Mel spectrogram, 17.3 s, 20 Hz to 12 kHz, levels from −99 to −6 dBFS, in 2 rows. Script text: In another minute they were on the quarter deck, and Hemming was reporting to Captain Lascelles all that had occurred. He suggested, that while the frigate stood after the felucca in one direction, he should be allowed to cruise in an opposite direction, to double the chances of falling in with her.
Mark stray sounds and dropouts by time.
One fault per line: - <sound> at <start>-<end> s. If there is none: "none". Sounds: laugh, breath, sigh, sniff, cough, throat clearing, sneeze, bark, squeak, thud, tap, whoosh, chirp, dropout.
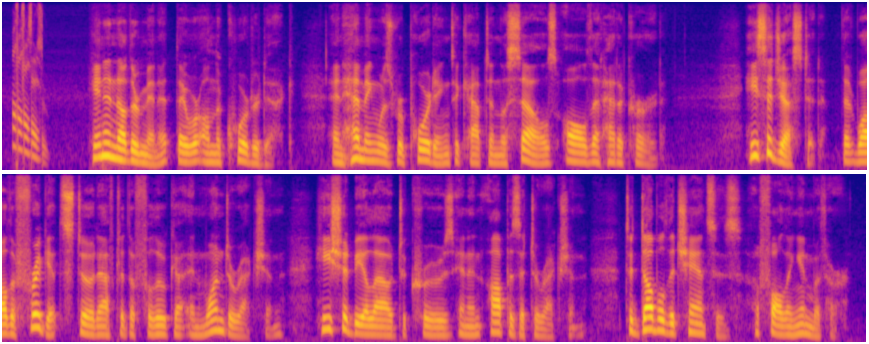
- chirp at 0.1-0.5 s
